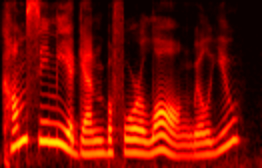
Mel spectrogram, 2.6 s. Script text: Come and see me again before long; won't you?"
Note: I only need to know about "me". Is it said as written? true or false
true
